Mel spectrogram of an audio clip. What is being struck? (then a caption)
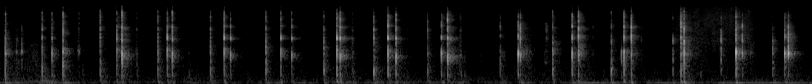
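Small cardboard box. Long nails tap and scratch a small, hollow printed cardboard box with a purple design held close to the mic. Quick, irregular, crisp taps come in bright, dry clicks with almost no ring. A brief scratchy rasp sounds near the end.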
